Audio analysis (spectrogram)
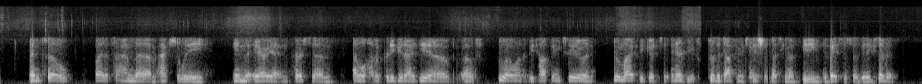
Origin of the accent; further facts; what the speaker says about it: Indiana, United States; I am a Midwesterner historically. I grew up in Indiana and have spent most of my life, actually, in that state.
